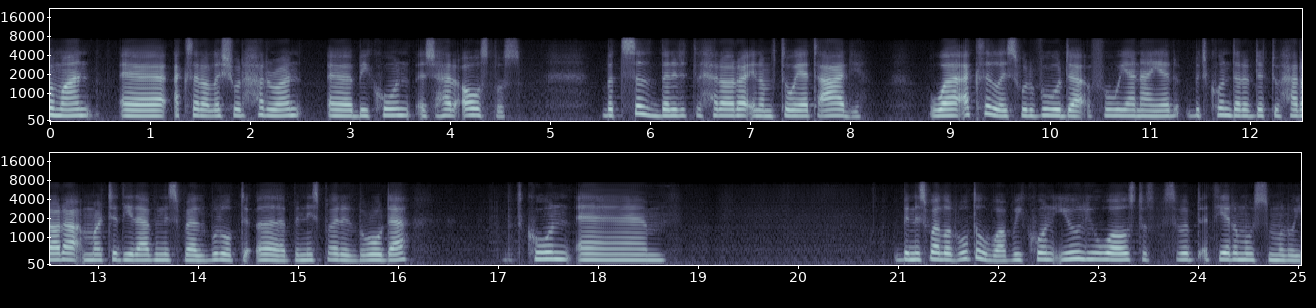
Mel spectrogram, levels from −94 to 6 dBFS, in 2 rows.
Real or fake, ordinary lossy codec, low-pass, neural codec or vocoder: fake; none; 7.2 kHz; codec, 16 kHz, 0.2 kbps, FocalCodec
